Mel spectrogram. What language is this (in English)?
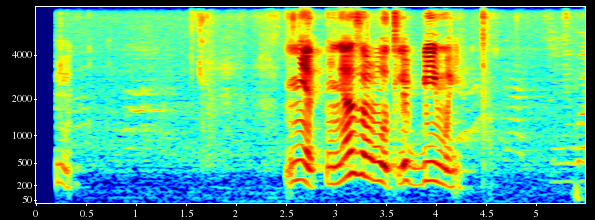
Russian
